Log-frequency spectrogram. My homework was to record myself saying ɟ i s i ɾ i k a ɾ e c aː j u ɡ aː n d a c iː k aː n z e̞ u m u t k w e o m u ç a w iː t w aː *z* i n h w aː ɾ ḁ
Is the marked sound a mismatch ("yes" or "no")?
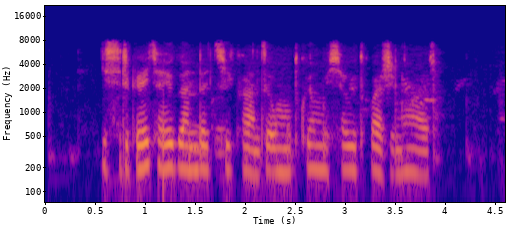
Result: yes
